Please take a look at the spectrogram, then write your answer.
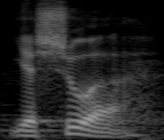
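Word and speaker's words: ישוע: more like yahoshua yahoshua or the shortened version Yeshua which which means Yahweh is salvation and Yahweh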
